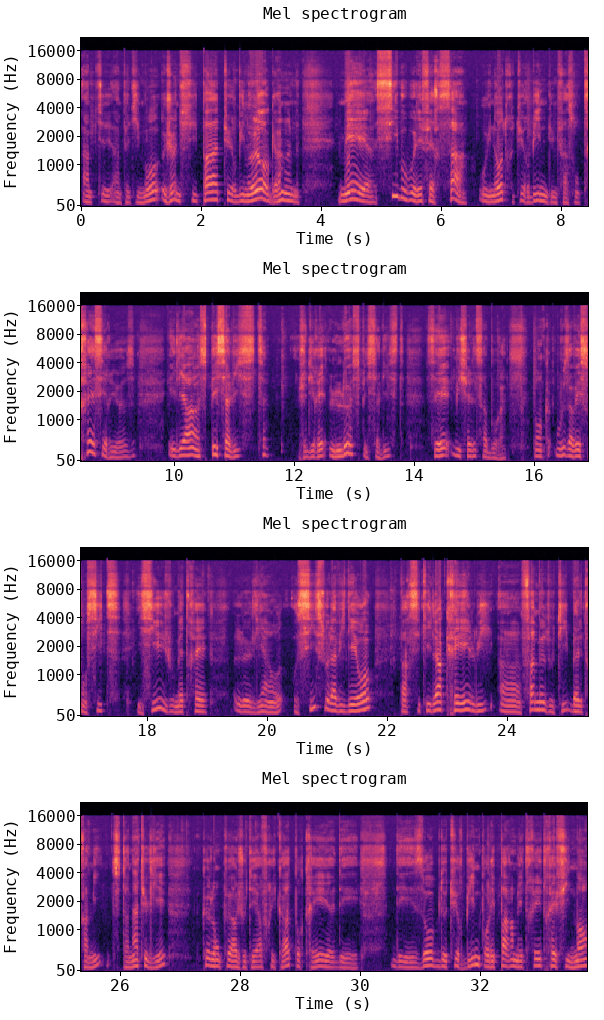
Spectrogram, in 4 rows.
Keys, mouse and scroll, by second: 0.3 click, 2.1-4.9 drag, 5.0 right click, 5.8-9.6 drag, 13.5 click, 16.2-16.9 scroll up 2, 17.4 scroll up 2, 21.1-22.0 scroll down 4.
